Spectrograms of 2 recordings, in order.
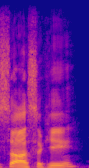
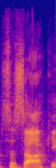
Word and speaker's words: Sasaki: going to be either Roki Sasaki, or Sasaki, excuse me, sorry. I literally, every time I say his name now, I have to catch myself.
